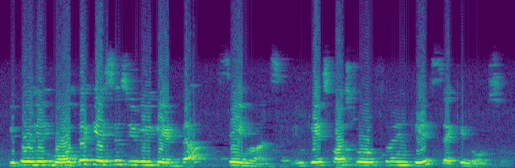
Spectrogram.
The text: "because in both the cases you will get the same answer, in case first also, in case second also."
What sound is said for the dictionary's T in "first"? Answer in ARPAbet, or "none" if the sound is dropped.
T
